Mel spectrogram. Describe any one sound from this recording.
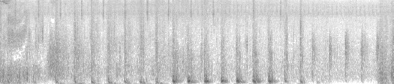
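Footsteps crunch quickly over rocky ground.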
